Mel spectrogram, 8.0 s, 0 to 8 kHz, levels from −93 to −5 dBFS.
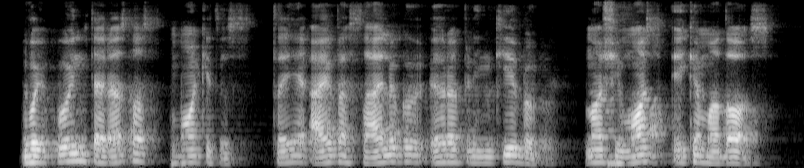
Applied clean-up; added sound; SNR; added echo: neural mask model DeepFilterNet 3.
